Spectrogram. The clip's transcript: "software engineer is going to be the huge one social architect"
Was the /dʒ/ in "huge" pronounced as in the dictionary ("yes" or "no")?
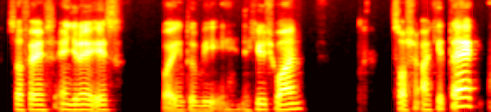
no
